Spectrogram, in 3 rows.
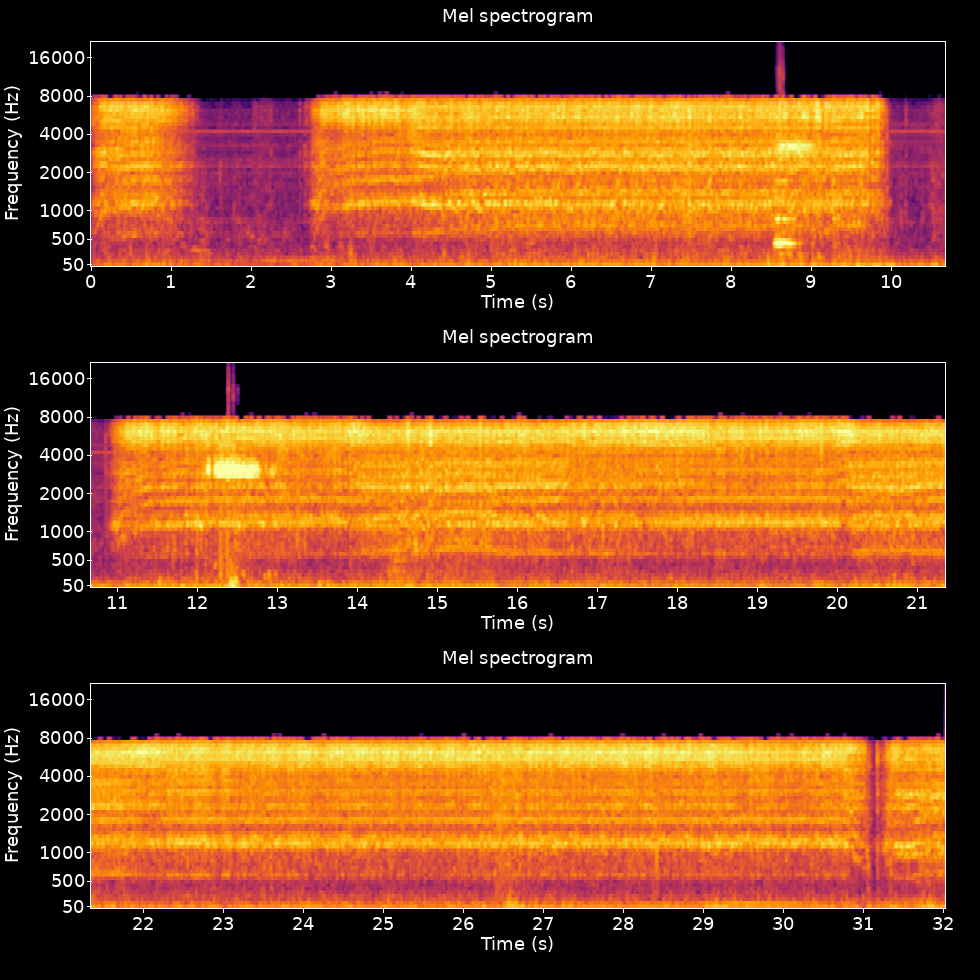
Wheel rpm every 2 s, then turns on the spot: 60, 70, 160, 160, 150, 60, 160, 160, 160, 160, 160, 160, 160, 160, 160, 130.
none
